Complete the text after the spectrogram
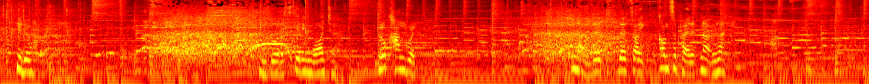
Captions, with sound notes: You do it. (LAUGHTER) Oh my God. It's getting whiter. Look hungry. (LAUGHTER) No, that― that's, like, constipated. No, like...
